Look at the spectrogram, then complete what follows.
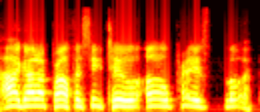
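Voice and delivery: high mock church lady; mock prophetess. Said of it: "Another fat lady gets up".

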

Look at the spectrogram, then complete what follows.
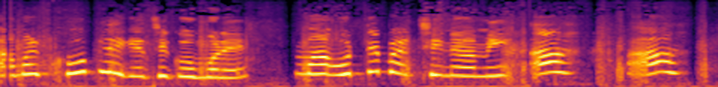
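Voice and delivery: groaning with a hurt back; crying out in pain. Acted. Girl hurt, cannot get up.

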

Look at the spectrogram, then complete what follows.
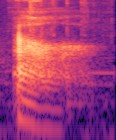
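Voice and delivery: low growled arr; pirate arr. Acted. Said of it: "how much you hated my pirate voice".

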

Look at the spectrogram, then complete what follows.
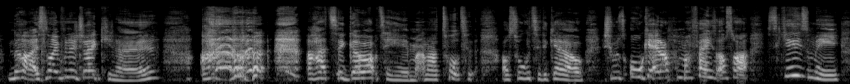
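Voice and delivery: affronted, put-on Essex voice; Essex accent. Shown as a demonstration. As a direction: dish the drama in an Essex accent. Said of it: "it's six, it's six".

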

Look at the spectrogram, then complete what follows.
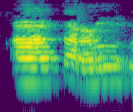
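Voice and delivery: ਅਧਰੰਗ as a-tarang, opening a on its own; correct separated pronunciation. Shown as a demonstration. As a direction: split ਅਧਰੰਗ into a, ta, rang. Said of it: "ਉਚਾਰਨ ਕਰਨਾ ਹੈ".

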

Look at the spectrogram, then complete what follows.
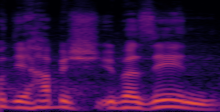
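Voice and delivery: normal talking voice

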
